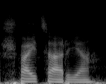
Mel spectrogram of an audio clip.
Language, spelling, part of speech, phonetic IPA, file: Polish, Szwajcaria, proper noun, [ʃfajˈt͡sarʲja], Pl-Szwajcaria.ogg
